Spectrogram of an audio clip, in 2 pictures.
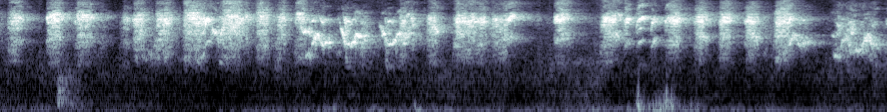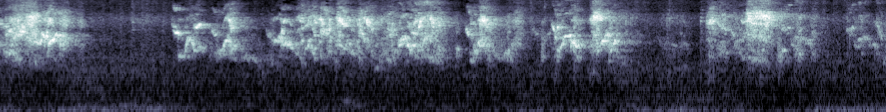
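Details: Kept lovebirds chatter in dense bursts of high, squeaky chirps and twitters that surge and fade over several seconds, with a soft low thump near the middle.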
